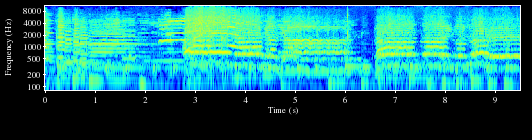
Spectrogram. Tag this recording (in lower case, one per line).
music
male singing
choir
